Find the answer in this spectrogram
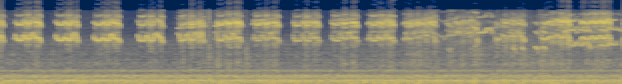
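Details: American kestrel chicks competing for food. Quick, buzzy, warbling high squeals follow one another about two and a half times a second, growing more wavering toward the end.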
